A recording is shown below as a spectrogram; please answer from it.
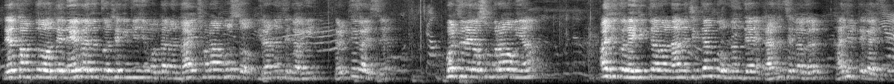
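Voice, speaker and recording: A man's voice: very high voice, fast talker. A man in his fifties preaching a church sermon, earnest, often putting rhetorical questions to the congregation. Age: 50s. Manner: filler "어때" often. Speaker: pastor. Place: church sanctuary. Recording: very echoey, from a distance.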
